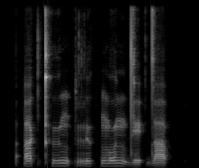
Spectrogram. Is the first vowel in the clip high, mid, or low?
low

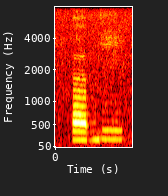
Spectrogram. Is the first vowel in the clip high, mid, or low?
mid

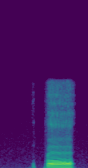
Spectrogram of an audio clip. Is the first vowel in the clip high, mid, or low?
low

